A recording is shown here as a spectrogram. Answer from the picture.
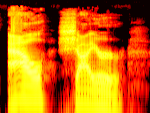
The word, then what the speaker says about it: Al Shire: UH, if you look at the pronunciation, Azeez, and it's Al Shire um, Al Shire. So, like, if you think about like the Hobbits, right? The Shire, uh, Al Shire.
